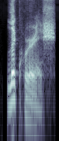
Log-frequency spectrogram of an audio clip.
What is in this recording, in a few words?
"liquorish", American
